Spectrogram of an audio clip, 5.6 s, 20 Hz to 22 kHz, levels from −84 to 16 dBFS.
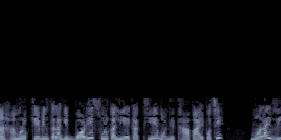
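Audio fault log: Throughout: Vorbis compression, heavy damage. There's nothing above about 6.6 kHz, so the speech loses its top end and sibilants go dull. What's left in the treble comes across hissy and grainy, with roughened tones and smeared consonant onsets. That's likely a low-bitrate Vorbis encode, pointing to something around 16 to 17 kbps. The encoder keeps a smooth spectral outline but quantises the fine detail so coarsely it turns into noise-like texture at similar energy.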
